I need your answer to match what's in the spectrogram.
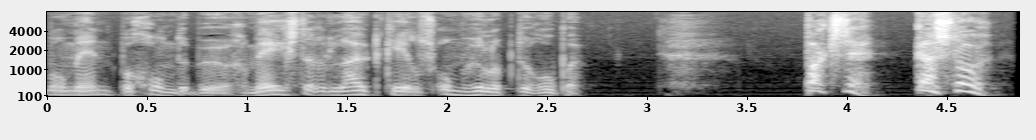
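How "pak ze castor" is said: high, loud roar at the dog. A narrator's reading. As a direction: yell to set the dog loose. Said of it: "brulde Meiling".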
